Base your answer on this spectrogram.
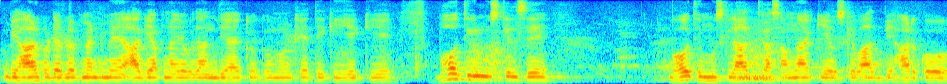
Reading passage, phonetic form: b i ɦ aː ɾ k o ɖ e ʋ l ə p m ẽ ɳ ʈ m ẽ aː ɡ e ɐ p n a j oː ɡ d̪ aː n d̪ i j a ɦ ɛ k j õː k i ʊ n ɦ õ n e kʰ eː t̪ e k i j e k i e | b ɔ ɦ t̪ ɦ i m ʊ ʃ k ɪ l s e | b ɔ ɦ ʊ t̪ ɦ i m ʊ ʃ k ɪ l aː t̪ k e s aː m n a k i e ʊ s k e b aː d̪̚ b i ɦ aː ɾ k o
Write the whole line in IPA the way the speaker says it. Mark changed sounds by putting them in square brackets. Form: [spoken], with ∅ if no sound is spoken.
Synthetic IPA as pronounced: b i ɦ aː ɾ k o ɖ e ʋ l ə p m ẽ ɳ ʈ m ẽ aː ɡ e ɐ p n a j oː ɡ d̪ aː n d̪ i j a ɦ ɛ k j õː k i ʊ n ɦ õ n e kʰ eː t̪ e k i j e k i e | b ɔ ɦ t̪ ɦ i m ʊ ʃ k ɪ l s e | b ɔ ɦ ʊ t̪ ɦ i m ʊ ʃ k ɪ l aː t̪ k [a] s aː m n a k i e ʊ s k e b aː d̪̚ b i ɦ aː ɾ k o

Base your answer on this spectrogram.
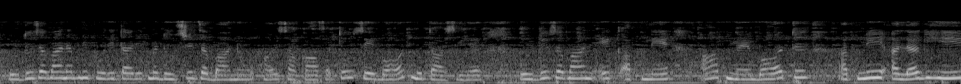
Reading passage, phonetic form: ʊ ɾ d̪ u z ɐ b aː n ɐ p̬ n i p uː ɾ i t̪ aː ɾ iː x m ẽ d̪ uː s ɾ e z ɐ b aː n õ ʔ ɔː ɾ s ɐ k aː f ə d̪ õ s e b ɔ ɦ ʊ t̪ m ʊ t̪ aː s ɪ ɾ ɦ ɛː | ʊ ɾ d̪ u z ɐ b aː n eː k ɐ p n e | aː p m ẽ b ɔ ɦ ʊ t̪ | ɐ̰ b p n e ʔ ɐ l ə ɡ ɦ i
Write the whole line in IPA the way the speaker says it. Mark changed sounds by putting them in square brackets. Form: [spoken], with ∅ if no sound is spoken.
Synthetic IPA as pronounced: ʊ ɾ d̪ u z ɐ b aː n ɐ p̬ n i p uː ɾ i t̪ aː ɾ iː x m ẽ d̪ uː s ɾ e z ɐ b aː n õ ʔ ɔː ɾ s ɐ k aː f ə [t̪] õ s e b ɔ ɦ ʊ t̪ m ʊ t̪ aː s ɪ ɾ ɦ ɛː | ʊ ɾ d̪ u z ɐ b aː n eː k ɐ p n e | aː p m ẽ b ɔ ɦ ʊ t̪ | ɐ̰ [∅] p n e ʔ ɐ l ə ɡ ɦ i

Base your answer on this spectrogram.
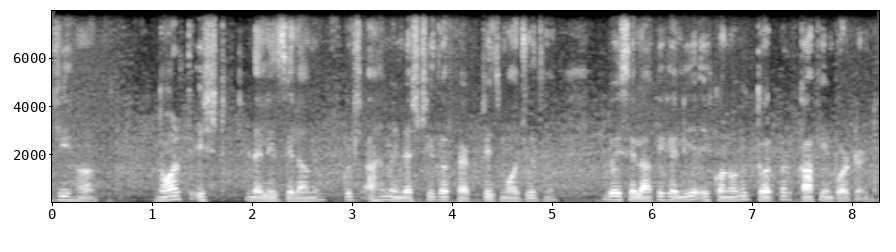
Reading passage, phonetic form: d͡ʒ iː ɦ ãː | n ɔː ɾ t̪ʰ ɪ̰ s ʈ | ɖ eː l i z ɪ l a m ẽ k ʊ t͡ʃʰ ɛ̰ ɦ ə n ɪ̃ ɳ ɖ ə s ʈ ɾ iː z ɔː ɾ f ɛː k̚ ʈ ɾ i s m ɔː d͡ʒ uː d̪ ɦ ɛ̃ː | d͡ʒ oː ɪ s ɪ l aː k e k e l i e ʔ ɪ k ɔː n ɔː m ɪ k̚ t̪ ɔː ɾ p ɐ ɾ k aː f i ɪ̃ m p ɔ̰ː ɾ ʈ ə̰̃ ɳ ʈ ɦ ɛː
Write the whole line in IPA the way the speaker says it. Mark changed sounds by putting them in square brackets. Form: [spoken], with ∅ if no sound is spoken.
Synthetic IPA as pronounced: d͡ʒ iː ɦ ãː | n ɔː ɾ t̪ʰ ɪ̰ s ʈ | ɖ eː l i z ɪ l a m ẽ k ʊ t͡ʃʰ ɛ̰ ɦ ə [m] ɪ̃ ɳ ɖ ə s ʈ ɾ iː z ɔː ɾ f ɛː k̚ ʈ ɾ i [z] m ɔː d͡ʒ uː d̪ ɦ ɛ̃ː | d͡ʒ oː ɪ s ɪ l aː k e k e l i e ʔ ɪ k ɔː n ɔː m ɪ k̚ t̪ ɔː ɾ p ɐ ɾ k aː f i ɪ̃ m p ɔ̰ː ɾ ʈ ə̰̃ ɳ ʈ ɦ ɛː

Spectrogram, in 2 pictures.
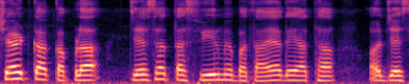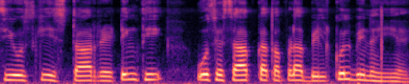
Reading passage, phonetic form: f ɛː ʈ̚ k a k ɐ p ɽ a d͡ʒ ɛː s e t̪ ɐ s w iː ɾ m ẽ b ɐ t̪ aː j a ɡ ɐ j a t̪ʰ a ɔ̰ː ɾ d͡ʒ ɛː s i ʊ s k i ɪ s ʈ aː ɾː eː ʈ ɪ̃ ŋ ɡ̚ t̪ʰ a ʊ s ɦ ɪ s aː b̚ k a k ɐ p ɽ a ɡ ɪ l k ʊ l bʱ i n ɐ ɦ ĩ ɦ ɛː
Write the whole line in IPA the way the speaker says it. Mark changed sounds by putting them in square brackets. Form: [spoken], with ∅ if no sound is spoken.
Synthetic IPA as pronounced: [ʃ] ɛː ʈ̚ k a k ɐ p ɽ a d͡ʒ ɛː s [a] t̪ ɐ s w iː ɾ m ẽ b ɐ t̪ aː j a ɡ ɐ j a t̪ʰ a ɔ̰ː ɾ d͡ʒ ɛː s i ʊ s k i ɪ s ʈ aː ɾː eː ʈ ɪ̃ ŋ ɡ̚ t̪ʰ [i] ʊ s ɦ ɪ s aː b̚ k a k ɐ p ɽ a [b] ɪ l k ʊ l bʱ i n ɐ ɦ ĩ ɦ ɛː

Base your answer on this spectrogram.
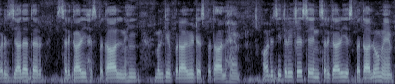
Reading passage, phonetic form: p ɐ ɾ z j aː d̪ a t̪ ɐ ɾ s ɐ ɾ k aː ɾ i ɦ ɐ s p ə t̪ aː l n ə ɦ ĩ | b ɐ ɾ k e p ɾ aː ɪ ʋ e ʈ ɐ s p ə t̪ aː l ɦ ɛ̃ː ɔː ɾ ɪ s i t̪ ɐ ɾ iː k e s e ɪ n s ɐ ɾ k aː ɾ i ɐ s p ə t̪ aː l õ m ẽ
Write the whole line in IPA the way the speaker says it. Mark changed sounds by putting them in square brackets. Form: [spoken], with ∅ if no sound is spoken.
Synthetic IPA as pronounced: p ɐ ɾ z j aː d̪ a t̪ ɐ ɾ s ɐ ɾ k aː ɾ i ɦ ɐ s p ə t̪ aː l n [ɐ] ɦ ĩ | b ɐ [l] k e p ɾ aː ɪ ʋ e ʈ ɐ s p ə t̪ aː l ɦ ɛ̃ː ɔː ɾ ɪ s i t̪ ɐ ɾ iː [q] e s e ɪ n s ɐ ɾ k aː ɾ i ɐ s p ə t̪ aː l õ m ẽ

